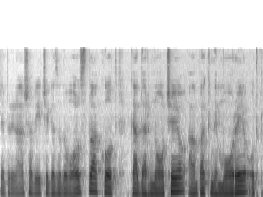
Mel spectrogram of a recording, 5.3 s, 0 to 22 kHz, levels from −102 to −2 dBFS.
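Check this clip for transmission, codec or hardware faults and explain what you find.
One fault is present, an automatic gain rising, and it runs from 0.13 s to 4.27 s. The gain control judged the speech input too quiet and kept pushing its gain up over those four seconds, lifting the level by about 13 dB. Speech and background noise swell together, so the room sound climbs along with the voice. The band stopping at 8 kHz comes from the call's microphone processing.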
